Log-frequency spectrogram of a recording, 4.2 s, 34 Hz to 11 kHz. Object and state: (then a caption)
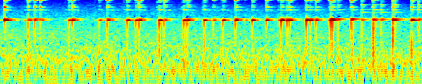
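Glass bottle tapped with fingernails. Long fingernails tap on the glass body of a hollow, dark glass cider bottle with a paper label, producing a rapid, uneven series of about 25 light clicks. Each tap gives a bright, glassy ping ringing near 2.7 kHz that dies away almost instantly, with very little low end.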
